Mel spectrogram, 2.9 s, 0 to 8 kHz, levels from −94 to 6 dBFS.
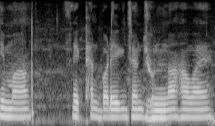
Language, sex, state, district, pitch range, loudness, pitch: Chhattisgarhi, male, Chhattisgarh, Bilaspur, 140-145 Hz, -15 LUFS, 140 Hz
